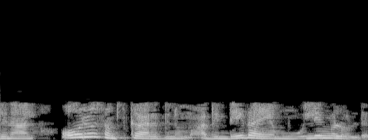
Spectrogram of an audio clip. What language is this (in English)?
Malayalam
